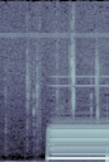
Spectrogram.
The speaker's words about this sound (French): Pour l'instant ça sonne, vous l'entendez comme moi, ça ne décroche pas.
